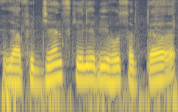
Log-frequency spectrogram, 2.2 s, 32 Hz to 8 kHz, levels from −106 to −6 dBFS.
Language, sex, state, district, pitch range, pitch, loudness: Hindi, male, Jharkhand, Deoghar, 140-155 Hz, 145 Hz, -13 LUFS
